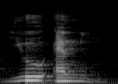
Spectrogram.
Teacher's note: Huruf D-nya hilang. Jadi cuman you and me.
